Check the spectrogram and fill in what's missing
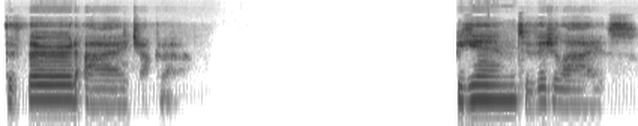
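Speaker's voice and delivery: slow, soothing meditation voice with long pauses; unhurried, calming lead through a visualization; guided meditation. Acted.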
